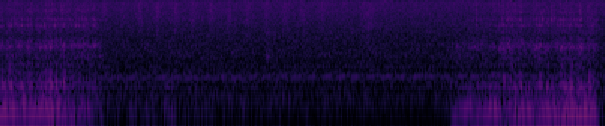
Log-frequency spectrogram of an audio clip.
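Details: A sleeping dog gives a loud, rattling snore, then a quiet stretch, then a second snore; snoring.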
